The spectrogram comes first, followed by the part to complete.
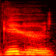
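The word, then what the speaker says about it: Giger: said you mispronounced HG Thank Giggers. you, man. Joey, for going exactly where my brain went. I said Mhm. Geiger, didn't I?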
